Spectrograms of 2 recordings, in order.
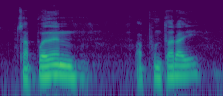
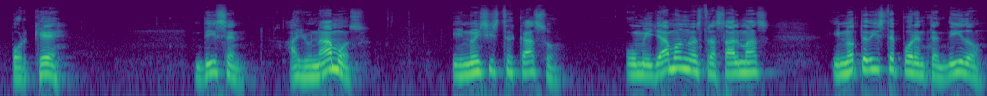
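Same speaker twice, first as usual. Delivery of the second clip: declaimed Bible passage in ringing, measured phrases; scripture reading; 4 dB louder than usual. Acted. Preacher reading God's word to standing congregation, solemn scripture proclamation. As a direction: proclaim the prophet's words to a congregation, pausing between verses.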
